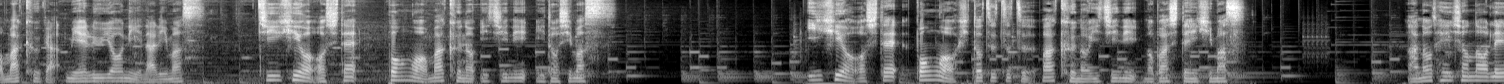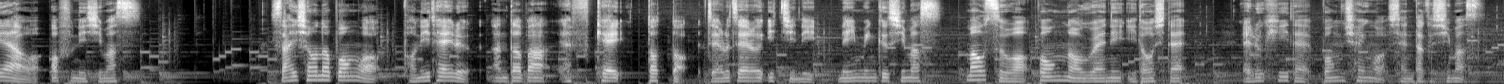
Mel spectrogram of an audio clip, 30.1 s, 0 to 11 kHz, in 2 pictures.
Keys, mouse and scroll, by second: 0.8-2.0 drag, 2.5 g, 4.8 click, 5.2 g, 6.6 shift+middle click, 6.9 shift+middle click, 7.1 click, 7.4 g, 7.6 g, 8.2 click, 8.4 e, 10.0-11.1 shift+middle drag, 11.1 e, 12.8 shift+middle click, 12.8 e, 13.1 shift+middle click, 13.1 e, 13.5 e, 13.8 shift+middle click, 14.5-17.4 drag, 18.3 click, 18.5-20.0 drag, 27.5 l, 29.8-30.0 right drag.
